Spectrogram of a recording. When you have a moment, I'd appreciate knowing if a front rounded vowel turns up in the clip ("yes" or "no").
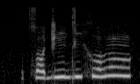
no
